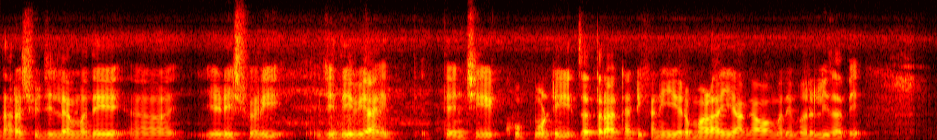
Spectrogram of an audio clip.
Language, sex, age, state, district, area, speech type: Marathi, male, 30-45, Maharashtra, Osmanabad, rural, spontaneous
